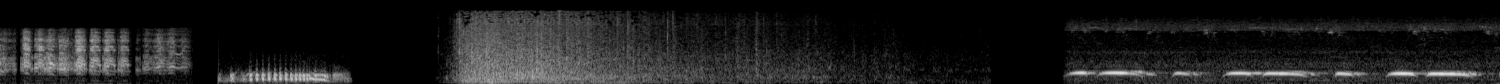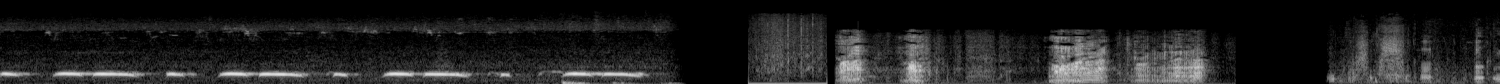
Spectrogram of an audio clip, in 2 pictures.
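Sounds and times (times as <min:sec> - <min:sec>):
pigeon cooing: 0:02.3 - 0:03.6, 0:10.7 - 0:21.5.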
